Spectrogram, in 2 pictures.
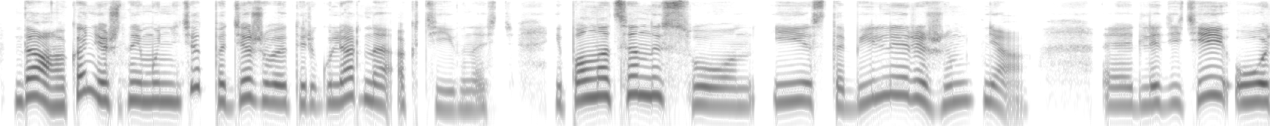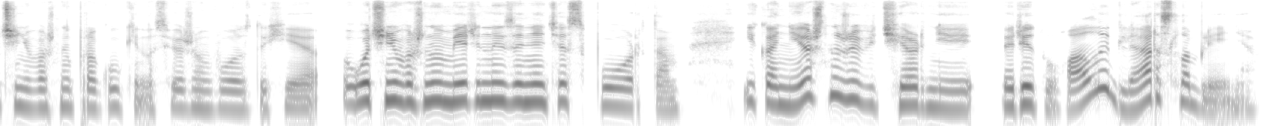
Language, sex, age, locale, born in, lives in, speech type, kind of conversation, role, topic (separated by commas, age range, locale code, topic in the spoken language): Russian, female, 30-34, ru-RU, Ukraine, United States, read, expert-assistant, expert, Какие простые привычки помогают снизить риск простуды и гриппа для всей семьи?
